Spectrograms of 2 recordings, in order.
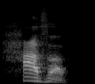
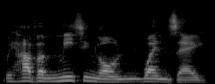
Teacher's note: The linking of the final consonants, the V sound, with the next vowel sound. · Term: catenation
